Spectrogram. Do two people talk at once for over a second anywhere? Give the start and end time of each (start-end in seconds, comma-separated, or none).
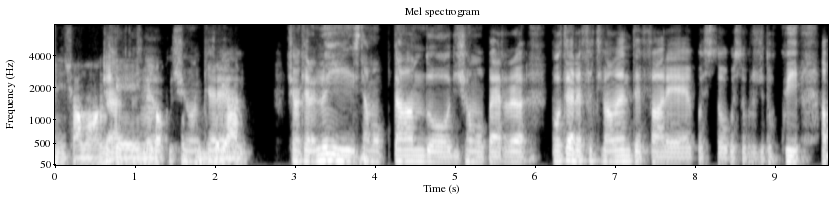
0.6-2.4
